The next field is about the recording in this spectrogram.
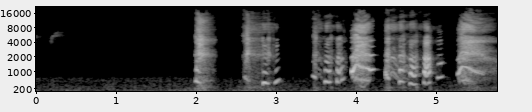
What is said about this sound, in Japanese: また、あんたくしゃみして。耳弱いんじゃない？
